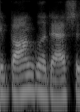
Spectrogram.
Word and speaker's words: Bangladesh: So I said, is it okay if I say Bangladesh? Because that's the way I've always said it. And I was kind of making fun of my Texas accent. And you pointed out that it's actually Bangladesh is how it's properly pronounced.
